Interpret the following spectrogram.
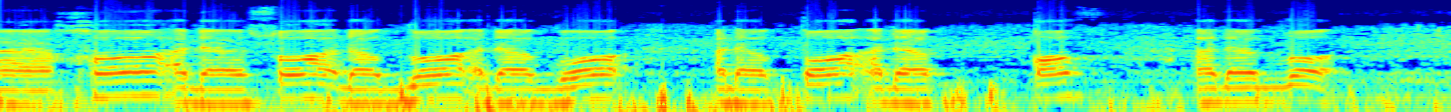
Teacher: Istilah yaitu mengangkat bagian belakang lidah ke langit-langit dan suara huruf menjadi tebal. Huruf istilah ada kho, ada so, ada go, ada go, ada ko, ada kof, ada go.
